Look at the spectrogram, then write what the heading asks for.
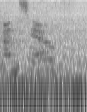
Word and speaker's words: bánh xèo: And do you also want the bánh xèo?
